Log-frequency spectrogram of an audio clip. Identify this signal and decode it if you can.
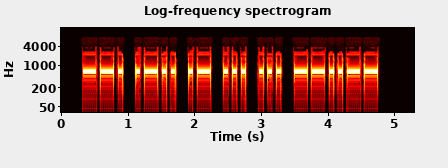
Morse code, heard as a keyed tone, about 18 wpm, 650 Hz. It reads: GLASS,
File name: 04-Chapter-04 18 WPM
